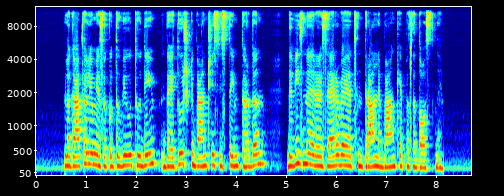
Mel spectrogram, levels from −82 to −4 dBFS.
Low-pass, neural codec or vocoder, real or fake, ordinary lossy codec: 10.8 kHz; none; real; none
